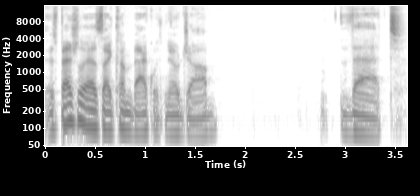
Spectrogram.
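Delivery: ordinary delivery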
